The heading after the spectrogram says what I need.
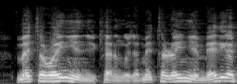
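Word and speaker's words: Mediterranean: 발음 안 해도 되니까 여기 강세주고 여기 요 부분 빼고 터 요것도 빼고 여기서부터 여기까지 쭉 빼고 레이니언 여기 레이니언 여기만 강세우는 거예요. 메터레이니언 이렇게 하는 거죠.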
